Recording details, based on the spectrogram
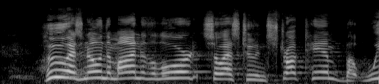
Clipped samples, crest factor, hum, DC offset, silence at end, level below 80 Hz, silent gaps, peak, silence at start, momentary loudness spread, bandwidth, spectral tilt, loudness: under 0.1%; 20 dB; none; under 0.1%; 0 s; -64 dBFS; none; -4 dBFS; 0.4 s; 10 LU; 15 kHz; -2 dB/octave; -23 LUFS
